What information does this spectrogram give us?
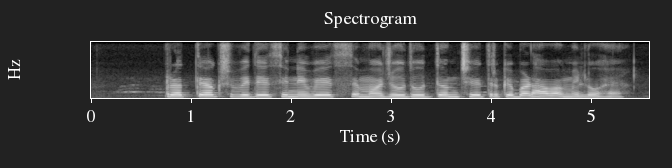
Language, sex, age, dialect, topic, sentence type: Magahi, male, 18-24, Southern, banking, statement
